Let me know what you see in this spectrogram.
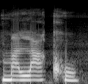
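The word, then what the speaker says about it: молоко: Example: malako, malako.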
